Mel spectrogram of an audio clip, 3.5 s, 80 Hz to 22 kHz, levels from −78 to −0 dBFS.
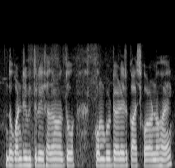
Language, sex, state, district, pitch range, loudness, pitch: Bengali, male, West Bengal, Cooch Behar, 145-150 Hz, -16 LUFS, 150 Hz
